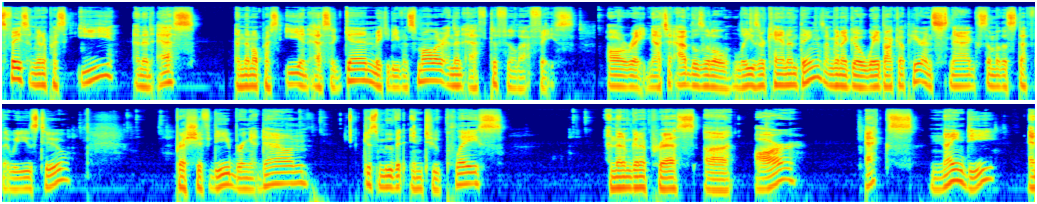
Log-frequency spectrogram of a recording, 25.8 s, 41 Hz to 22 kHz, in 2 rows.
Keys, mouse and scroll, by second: 0.7 e, 2.7 ctrl+z, 6.1 middle click, 6.8 Tab, 7.2 s, 7.3 middle click, 7.6 scroll down 2, 7.7 middle click, 8.6-9.5 scroll down 2, 9.1 shift+middle click, 9.5-10.7 shift+middle drag, 10.7 scroll up 2, 10.9 shift+middle click, 11.7-13.0 scroll up 2, 13.0 right click, 13.4 scroll down 2, 14.0 scroll up 1, 14.3 shift+middle click, 14.7 scroll down 2, 15.2 shift+d, 16.4 shift+middle click, 16.8 g, 17.2 middle click, 17.3 g, 18.1 shift+middle click, 18.3 scroll up 1, 18.8 scroll up 1, 19.1 g, 19.8 middle click, 20.1-21.1 scroll up 4, 20.3 middle click, 20.5 shift+middle click, 21.2-22.2 middle drag, 22.2 r.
